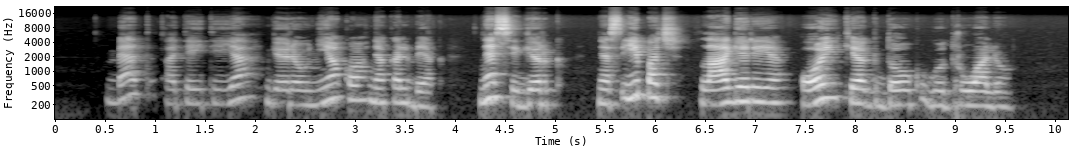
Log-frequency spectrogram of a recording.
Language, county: Lithuanian, Utena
